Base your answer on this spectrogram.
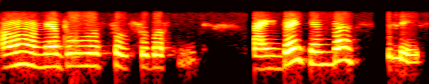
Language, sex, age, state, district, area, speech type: Kashmiri, female, 30-45, Jammu and Kashmir, Bandipora, rural, conversation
